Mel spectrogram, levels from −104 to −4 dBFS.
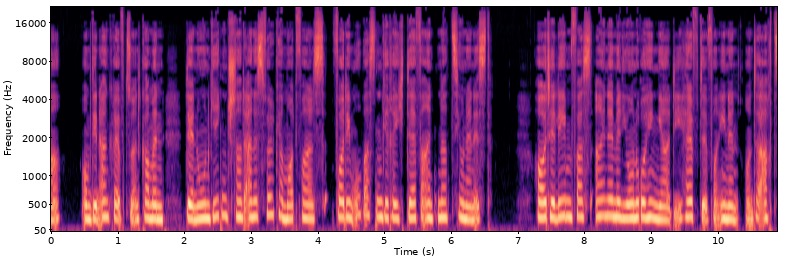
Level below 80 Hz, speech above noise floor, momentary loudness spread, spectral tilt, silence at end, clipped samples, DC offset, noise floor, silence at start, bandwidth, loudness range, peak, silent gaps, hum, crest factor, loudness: -56 dBFS; 43 dB; 7 LU; -5 dB/octave; 0 s; under 0.1%; under 0.1%; -61 dBFS; 0 s; over 20 kHz; 2 LU; -2 dBFS; none; none; 16 dB; -20 LUFS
